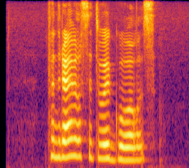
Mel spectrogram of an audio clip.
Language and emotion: Russian, positive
